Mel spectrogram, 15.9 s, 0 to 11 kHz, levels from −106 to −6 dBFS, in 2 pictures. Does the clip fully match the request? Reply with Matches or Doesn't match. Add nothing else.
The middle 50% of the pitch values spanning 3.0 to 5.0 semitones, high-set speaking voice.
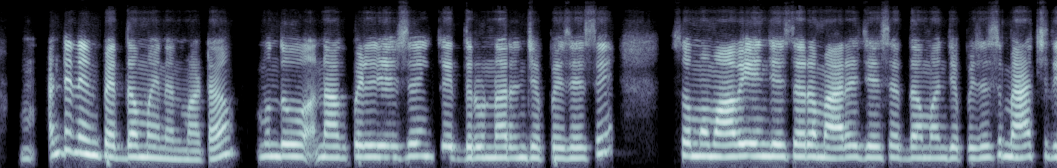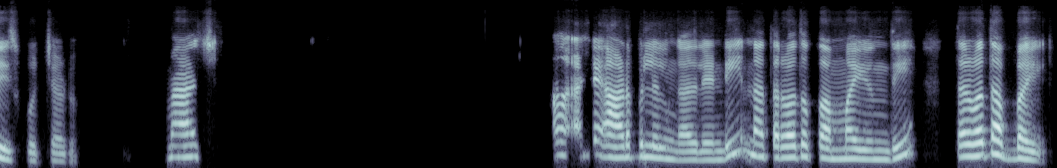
Doesn't match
